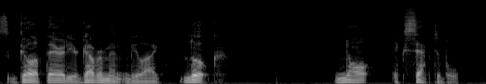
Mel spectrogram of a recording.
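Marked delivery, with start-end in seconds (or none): 1.8-4.6 terrible, put-on Australian accent. Speaker tells Alicia what to say to her government, in a terrible English Australian accent. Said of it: "my terrible switch into English Australian accent".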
